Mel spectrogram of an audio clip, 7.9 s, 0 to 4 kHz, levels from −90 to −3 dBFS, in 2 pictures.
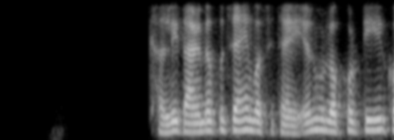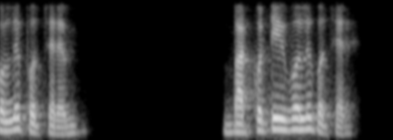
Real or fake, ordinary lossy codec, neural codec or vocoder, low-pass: fake; Opus, 32 kbps; codec, 16 kHz, 0.3 kbps, FocalCodec; 3.6 kHz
